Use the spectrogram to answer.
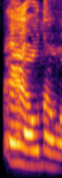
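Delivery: high, loud exclamation; loud disgusted outburst. Real, not acted. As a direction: blurt it out hard. Ranting about eating at Arby's.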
